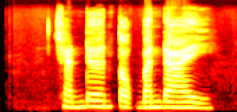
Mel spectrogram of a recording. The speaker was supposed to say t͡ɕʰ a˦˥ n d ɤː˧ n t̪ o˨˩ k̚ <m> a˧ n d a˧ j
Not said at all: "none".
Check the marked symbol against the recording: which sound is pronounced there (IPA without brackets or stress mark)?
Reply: b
